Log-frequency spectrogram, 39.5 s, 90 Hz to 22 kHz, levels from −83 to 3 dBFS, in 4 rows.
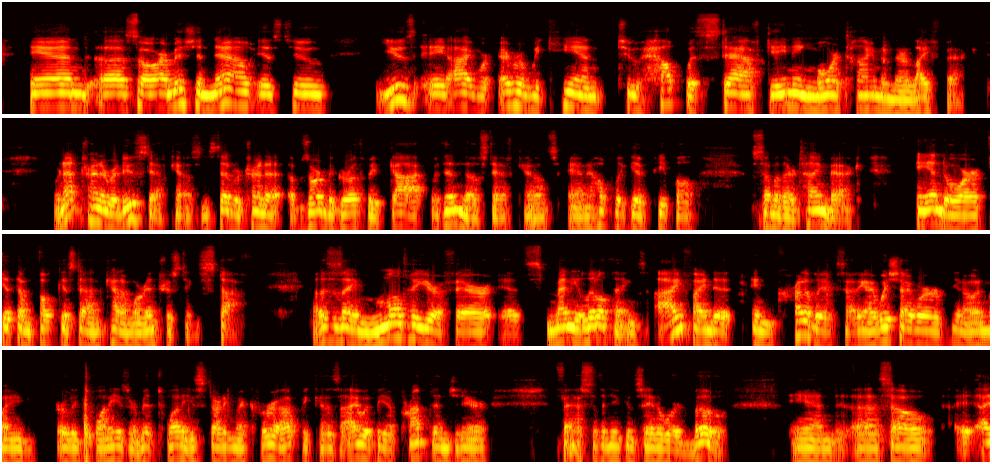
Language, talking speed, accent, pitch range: English, 175 wpm, American, 100-145 Hz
